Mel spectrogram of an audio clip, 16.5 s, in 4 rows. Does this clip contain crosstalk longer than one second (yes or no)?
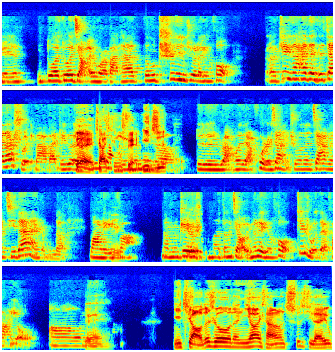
yes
